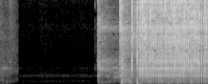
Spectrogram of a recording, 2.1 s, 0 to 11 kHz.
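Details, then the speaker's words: MIG welding thin auto body sheet metal at voltage setting 6, one step above the recommended 5: after a pause the arc strikes into a loud harsh hiss instead of a steady bacon-frying crackle; voltage too high, weld runs away. "Hey, when we increase to the number six voltage setting, man, the weld got away from us really quickly."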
